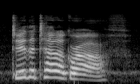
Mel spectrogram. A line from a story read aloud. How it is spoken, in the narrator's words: roared the crowd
